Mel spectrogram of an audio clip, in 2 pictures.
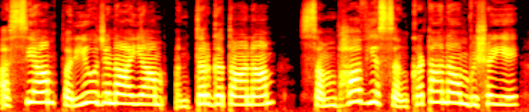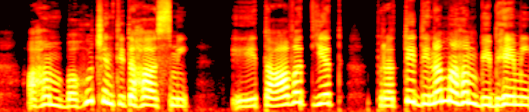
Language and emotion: Sanskrit, fearful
